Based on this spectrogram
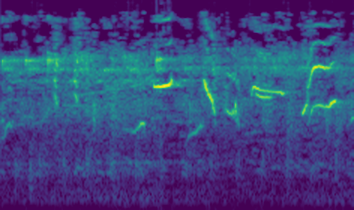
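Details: Oriental magpie-robin (kacer) training song for caged birds, 'tembakan rapat' style: scattered sharp whistled notes and short slurred phrases, some rising steeply, spaced irregularly over a faint hiss.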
